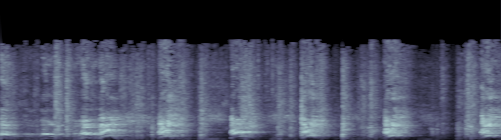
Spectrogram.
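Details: Yorkshire Terrier at play, attacking a cup: short high yapping barks repeated about once per second, uneven in rhythm, some with a rising squeaky edge.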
